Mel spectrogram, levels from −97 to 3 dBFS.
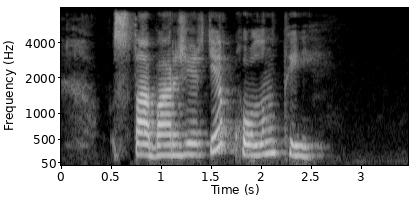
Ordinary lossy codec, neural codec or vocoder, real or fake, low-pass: Opus, 64 kbps; none; real; 7.2 kHz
